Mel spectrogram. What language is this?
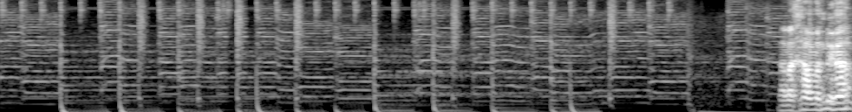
Dutch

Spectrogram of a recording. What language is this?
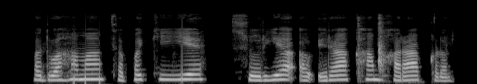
Pashto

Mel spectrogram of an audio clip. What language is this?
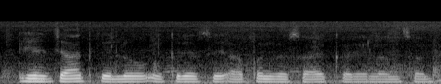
Bhojpuri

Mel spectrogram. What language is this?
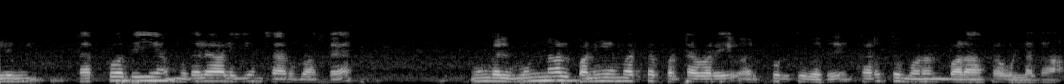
Tamil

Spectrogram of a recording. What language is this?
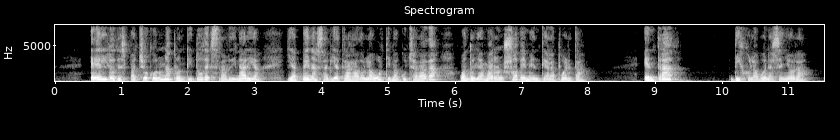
Spanish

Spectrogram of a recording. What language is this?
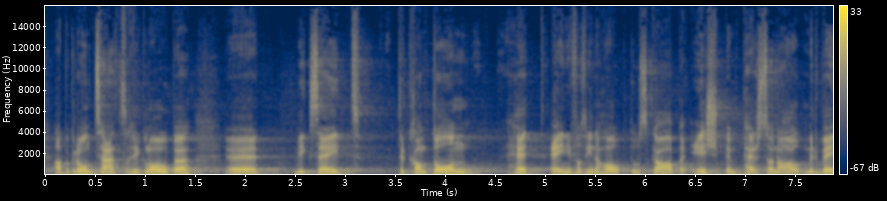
Swiss German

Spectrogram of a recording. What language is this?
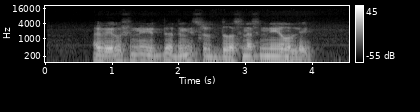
Kabyle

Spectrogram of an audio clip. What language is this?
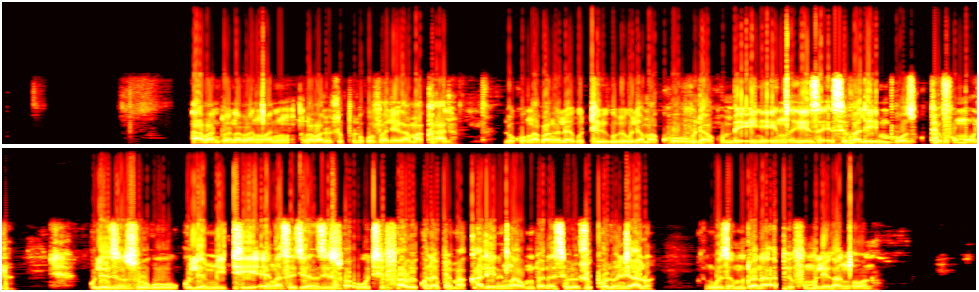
North Ndebele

